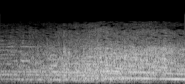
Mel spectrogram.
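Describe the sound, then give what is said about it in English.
Four sci-fi airspeeders speed away out of a basement garage in a steady, whooshing engine roar with a humming tonal band. The sound swells slightly and holds at a fairly loud level. “Corrin saw the four airspeeders leaving”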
